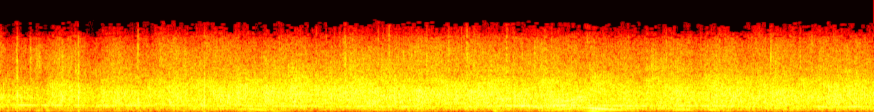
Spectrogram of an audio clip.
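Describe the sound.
A steady wash of audience applause, dense crackling claps filling the whole stretch at a fairly loud, even level, with faint voices and a few whoops mixed in underneath. The applause marks the Mariners' Director of Marketing presenting the first cheeseburger bobblehead.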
